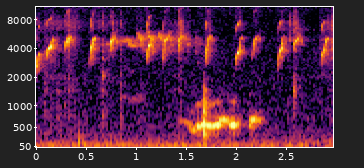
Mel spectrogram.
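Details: Bantam hen with her chicks on a small farm; rapid high downslurred peeps from the chicks repeat several times a second, with a brief lower soft murmur from the hen near the middle.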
